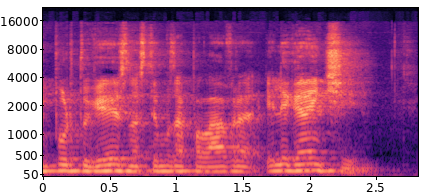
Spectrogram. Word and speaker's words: elegante: Mas não é elegante, é elegante. Elegante.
